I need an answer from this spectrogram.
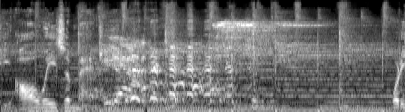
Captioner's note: laughter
